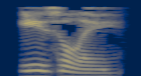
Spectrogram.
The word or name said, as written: easily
